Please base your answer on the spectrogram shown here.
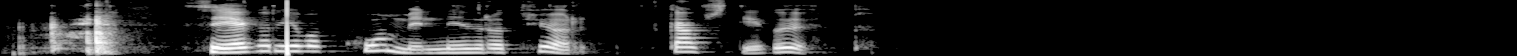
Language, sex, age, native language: Icelandic, female, 30-39, Icelandic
